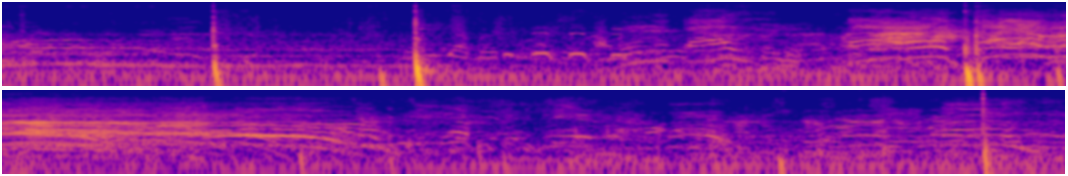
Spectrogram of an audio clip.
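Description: A ball thumps sharply off a player's foot.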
